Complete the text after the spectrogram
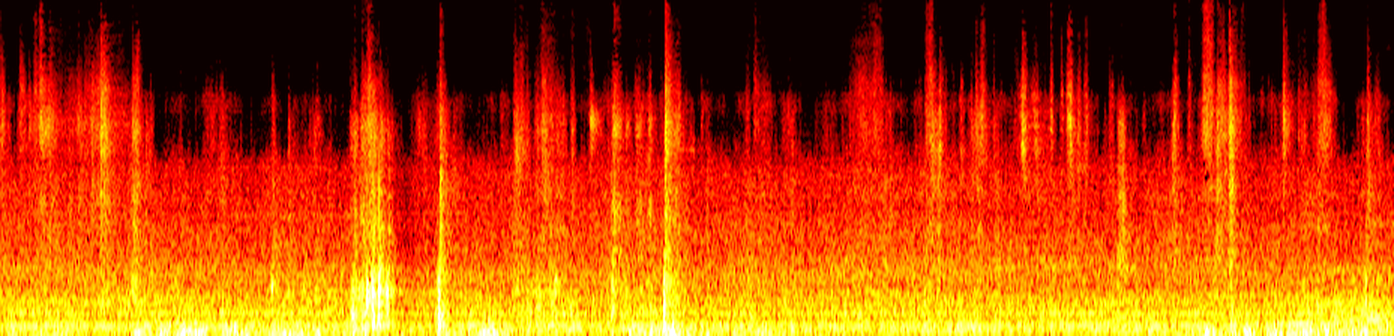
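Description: Paper and cardboard rustle and crinkle as hands handle them.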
